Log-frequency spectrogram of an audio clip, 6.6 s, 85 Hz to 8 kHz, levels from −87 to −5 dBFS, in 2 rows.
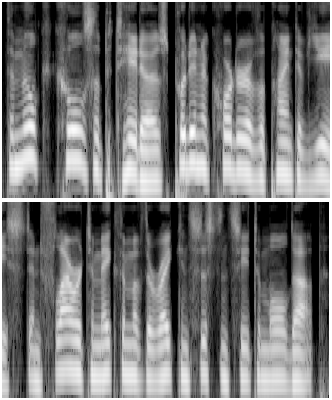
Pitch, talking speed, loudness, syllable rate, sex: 150 Hz, 245 wpm, -18 LUFS, 5.1 syllables/s, male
